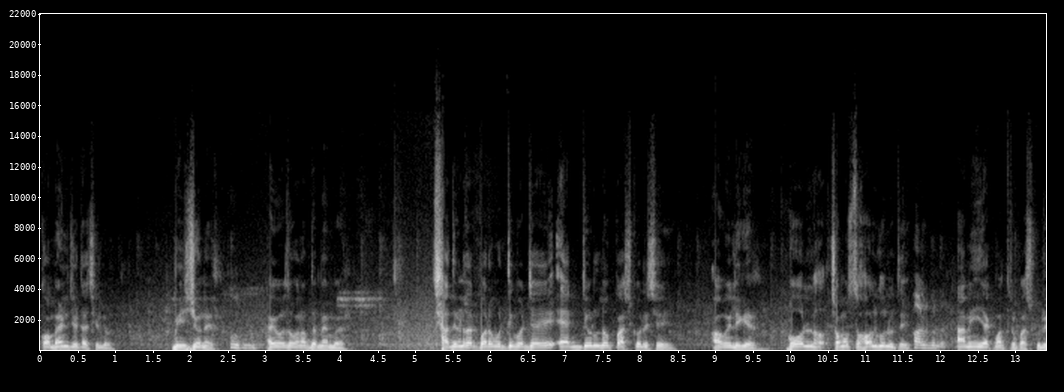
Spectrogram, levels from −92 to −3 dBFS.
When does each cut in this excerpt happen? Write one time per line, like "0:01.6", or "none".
none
